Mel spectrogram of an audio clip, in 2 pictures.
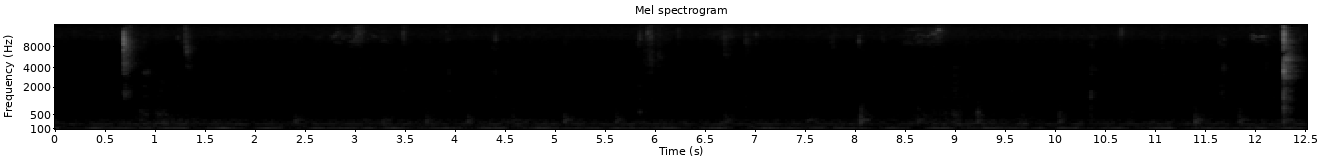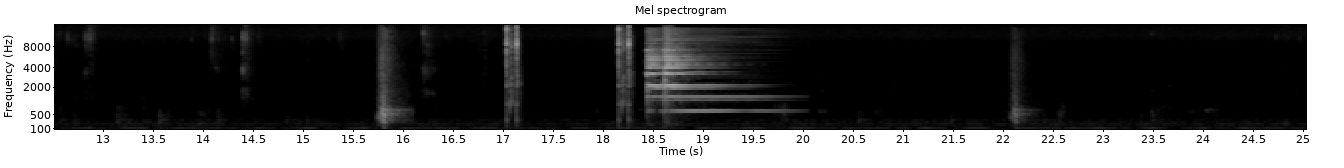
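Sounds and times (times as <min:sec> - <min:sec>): low steady hum: 0:00.0 - 0:25.0
soft chewing: 0:02.5 - 0:15.2
bell ding: 0:18.2 - 0:20.0
click sound effects: 0:18.2 - 0:20.0
sharp knock: 0:18.2 - 0:20.0.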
